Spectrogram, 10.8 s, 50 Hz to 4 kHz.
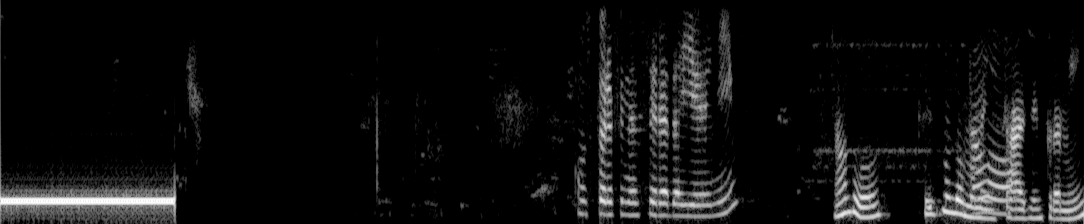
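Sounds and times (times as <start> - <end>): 
phone ringing with an incoming call: 0.0 - 1.8
speech: 5.9 - 7.5, 8.3 - 10.8.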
